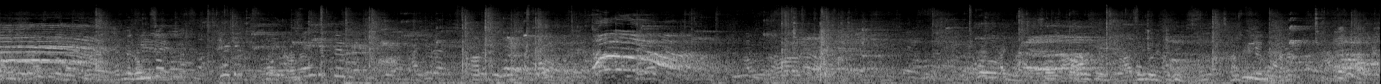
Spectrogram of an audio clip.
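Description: Many young people chatter and call out in a large echoing hall.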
